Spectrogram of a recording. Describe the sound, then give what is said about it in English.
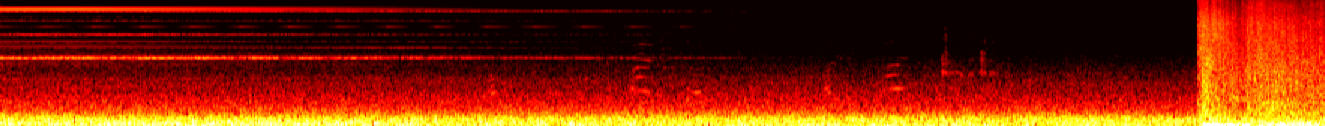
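A spacecraft leaving a planet's exosphere is struck by debris: a sudden loud, harsh impact bursts in near the end, breaking a steady low engine rumble that runs throughout. “There was some unexpected debris as we exited the planet's exosphere.”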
